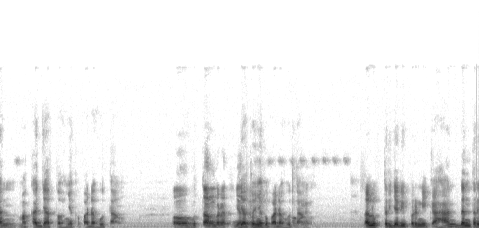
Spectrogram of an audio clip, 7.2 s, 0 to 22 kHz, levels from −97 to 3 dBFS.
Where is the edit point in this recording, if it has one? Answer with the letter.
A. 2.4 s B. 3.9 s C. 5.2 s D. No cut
C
